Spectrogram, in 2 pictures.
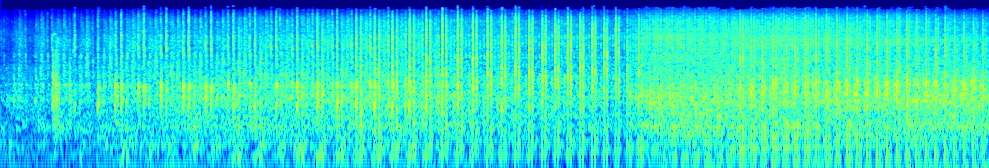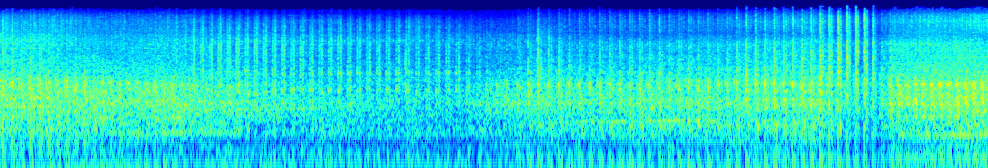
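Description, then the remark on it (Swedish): A loud tractor engine idles steadily for the whole stretch, its rapid chugging pulses forming a continuous rattling throb with no voices over it. “Städer du motorn? Kan du städa, eller ska du parkera någonstans?”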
